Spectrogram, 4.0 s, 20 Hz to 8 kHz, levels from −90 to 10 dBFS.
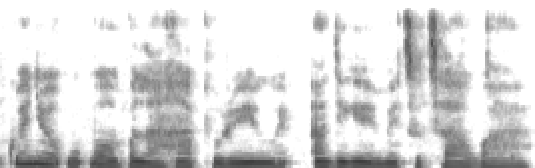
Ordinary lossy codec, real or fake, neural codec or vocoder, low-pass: none; fake; vocoder, 24 kHz, 100 mel bands, Vocos; 7.2 kHz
